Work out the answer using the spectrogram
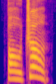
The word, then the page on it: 保证: bǎo zhèng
